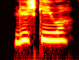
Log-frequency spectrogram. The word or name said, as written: lysgiver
